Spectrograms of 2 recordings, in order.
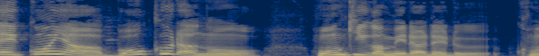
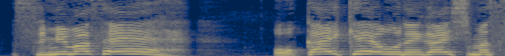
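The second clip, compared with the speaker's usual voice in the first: much higher, louder comic customer voice; 12 semitones higher, 4 dB louder, slower than usual. Acted. Customer calling the waitress for the bill in a much higher, comic voice. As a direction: call for the bill in a funny squeaky voice.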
